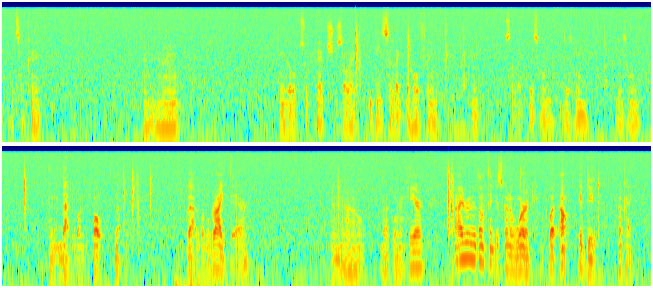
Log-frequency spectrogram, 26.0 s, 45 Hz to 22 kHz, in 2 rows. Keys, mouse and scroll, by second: 5.5 click, 5.9-6.6 scroll up 2, 7.2 a, 9.9 shift+right click, 10.7 shift+right click, 11.7 shift+right click, 12.2-13.5 shift+middle drag, 14.0 shift+right click, 15.6 ctrl+z, 16.5 shift+right click, 17.0 shift+scroll down 1, 17.3-19.7 shift+middle drag, 20.3 shift+right click, 22.0 space, 23.4 Return, 24.9-25.2 scroll down 2, 25.5-25.9 middle drag.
